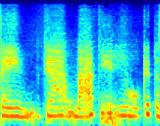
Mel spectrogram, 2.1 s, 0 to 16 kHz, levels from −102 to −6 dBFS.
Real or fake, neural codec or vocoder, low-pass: fake; codec, 44.1 kHz, 0.9 kbps, DAC; 14.4 kHz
